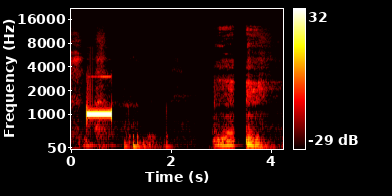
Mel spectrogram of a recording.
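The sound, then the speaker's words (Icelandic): A single steady electronic answering machine beep, a clear mid-pitched tone held for about half a second, followed by indistinct vocal sounds and a couple of louder breathy, grunting bursts. “ja, þegar er... þú heyrir tónin”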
